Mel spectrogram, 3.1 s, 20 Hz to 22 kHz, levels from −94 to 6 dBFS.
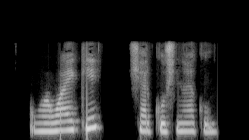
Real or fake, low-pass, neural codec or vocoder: real; 7.2 kHz; none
